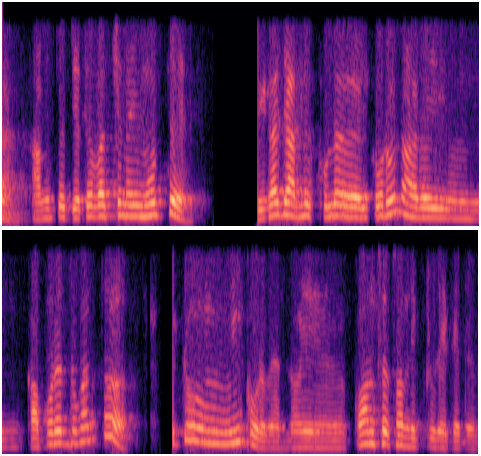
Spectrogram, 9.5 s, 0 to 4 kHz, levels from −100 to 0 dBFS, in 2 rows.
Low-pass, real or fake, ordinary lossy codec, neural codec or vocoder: 3.6 kHz; fake; none; vocoder, 44.1 kHz, 128 mel bands every 256 samples, BigVGAN v2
